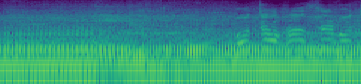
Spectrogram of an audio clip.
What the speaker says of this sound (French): Mon cross est rincé les gars.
